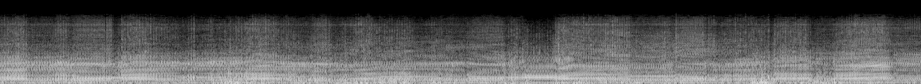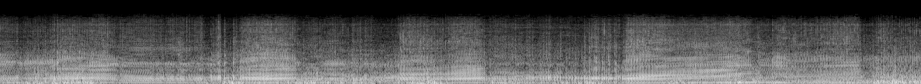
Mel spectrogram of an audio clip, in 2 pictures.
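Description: Motorcycle engine under throttle, its pitch climbing and dropping back over and over, about once every one to two seconds, over a steady low rumble.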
